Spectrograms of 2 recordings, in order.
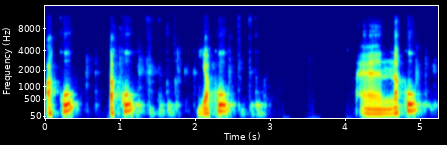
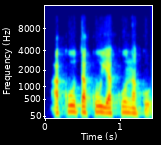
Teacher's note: You can drop the noons also, just for the sake of it. It's called takhfif, for the ease.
